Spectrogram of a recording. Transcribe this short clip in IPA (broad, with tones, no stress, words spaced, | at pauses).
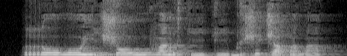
roː˦βoː˦ji˨ ʃɔ˦ɣuː˦vã˦r kiː˨kiː˨ bi˨ʃe˦t͡ʃa˦˨ pã˨wã˨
